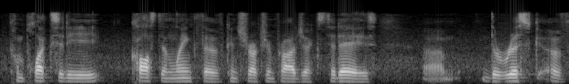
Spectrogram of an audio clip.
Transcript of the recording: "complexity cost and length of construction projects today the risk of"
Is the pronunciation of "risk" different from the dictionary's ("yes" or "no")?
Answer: no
